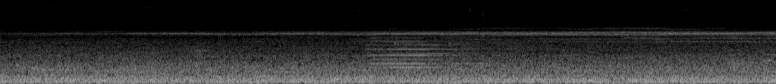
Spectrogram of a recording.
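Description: An E5 series Shinkansen approaching the station platform over a steady rumble of noise. A thin high whine grows from about three seconds in, and a short high tone sounds around four seconds in.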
